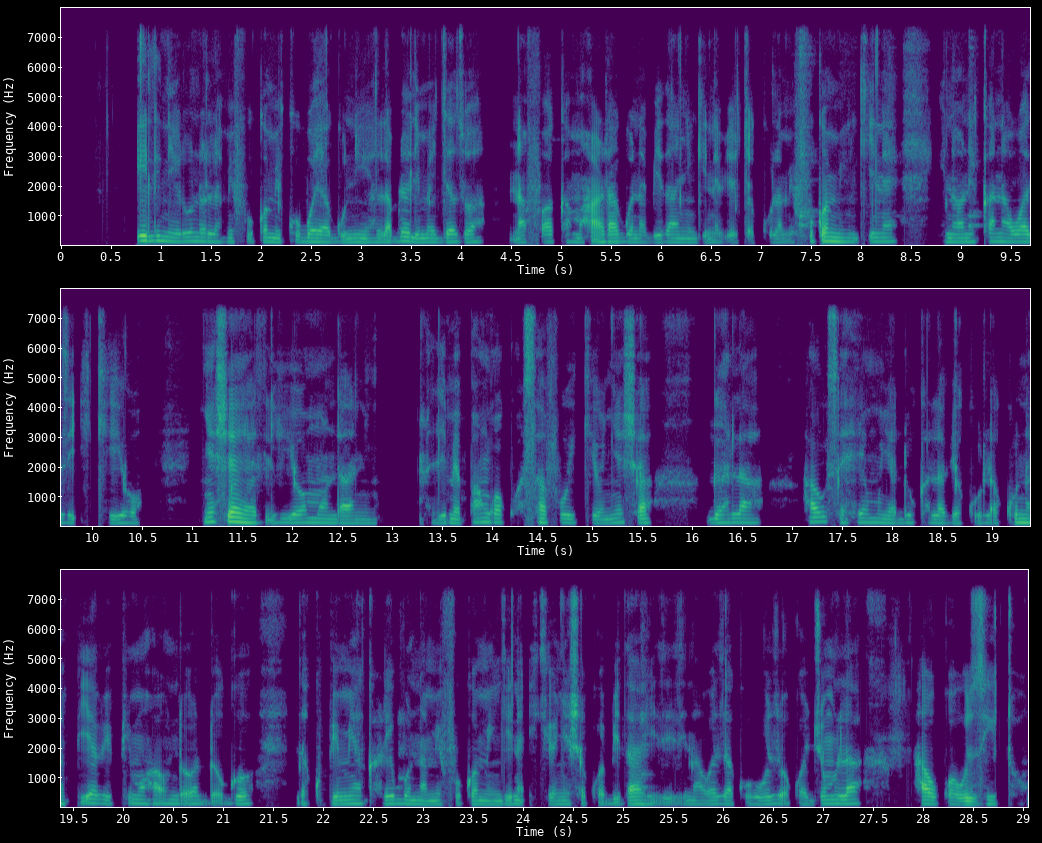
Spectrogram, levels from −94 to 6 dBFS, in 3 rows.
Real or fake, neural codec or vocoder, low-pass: real; none; 7.2 kHz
